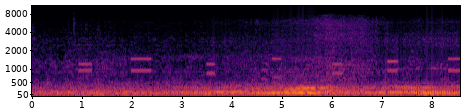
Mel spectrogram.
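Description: Keypad tones of a 2017 Nokia 3310 as the factory-reset code *#7370# is keyed in: seven short two-note beeps about a second apart, a different pair of notes for each key. A low rumble runs underneath, swelling about halfway through and again near the end.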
